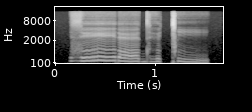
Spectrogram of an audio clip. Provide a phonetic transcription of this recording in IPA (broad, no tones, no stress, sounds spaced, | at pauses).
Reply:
z eː ɾ ɛː dʱ ɪ ǀ i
